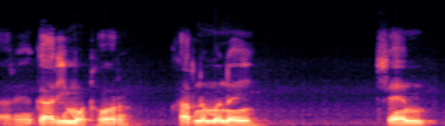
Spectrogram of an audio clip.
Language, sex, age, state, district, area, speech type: Bodo, male, 18-30, Assam, Kokrajhar, urban, spontaneous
